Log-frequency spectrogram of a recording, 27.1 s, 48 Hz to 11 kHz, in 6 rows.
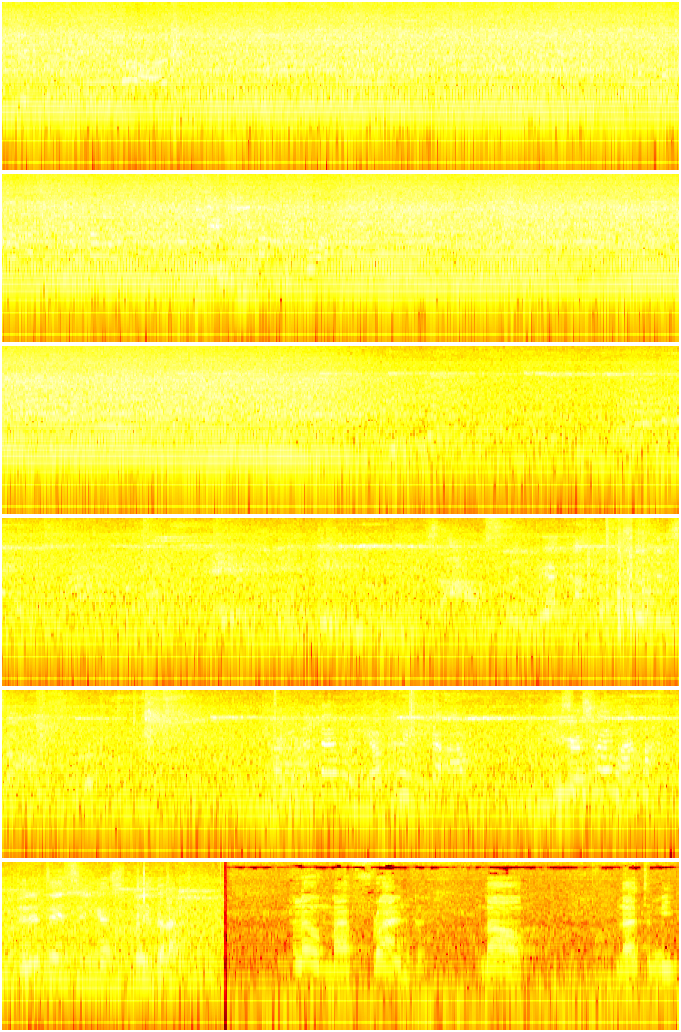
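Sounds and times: packing machine humming: 0.0s - 11.6s, 24.1s - 27.0s.

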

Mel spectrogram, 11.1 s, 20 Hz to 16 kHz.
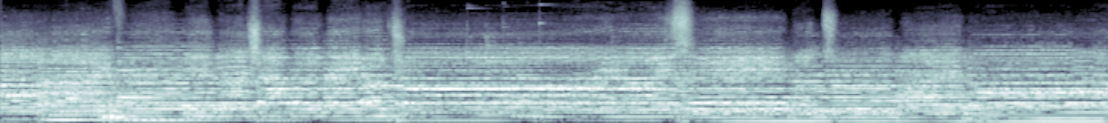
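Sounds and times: choir singing: 0.0s - 11.0s
instrumental accompaniment: 0.0s - 11.0s.

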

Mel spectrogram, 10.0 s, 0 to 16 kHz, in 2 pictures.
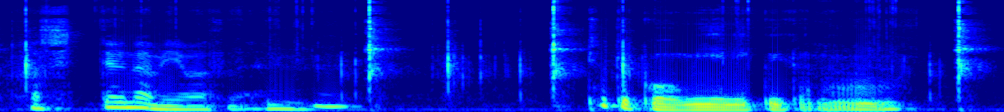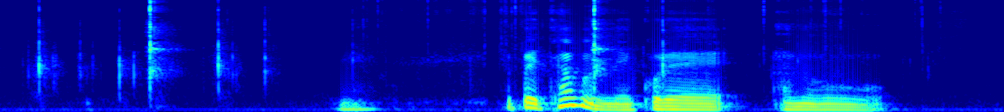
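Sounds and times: piezo igniter snapping: 1.7s - 3.2s, 4.7s - 6.5s.

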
